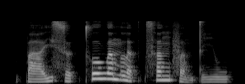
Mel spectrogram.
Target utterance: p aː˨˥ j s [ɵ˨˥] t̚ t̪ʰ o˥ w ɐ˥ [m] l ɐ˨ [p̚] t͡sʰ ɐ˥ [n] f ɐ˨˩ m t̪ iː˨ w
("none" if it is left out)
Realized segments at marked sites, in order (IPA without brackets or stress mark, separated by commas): ɵ˨˥, m, k̚, ŋ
